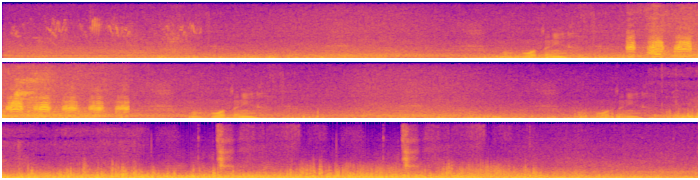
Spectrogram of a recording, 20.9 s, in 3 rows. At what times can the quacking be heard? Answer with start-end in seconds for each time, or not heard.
6.2-8.2.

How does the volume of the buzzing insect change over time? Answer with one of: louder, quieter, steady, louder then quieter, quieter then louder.
louder then quieter.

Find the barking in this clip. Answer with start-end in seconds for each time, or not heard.
6.4-7.5.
